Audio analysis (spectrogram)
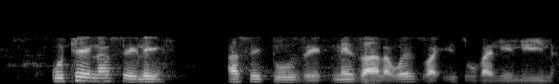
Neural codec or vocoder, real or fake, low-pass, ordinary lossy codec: none; real; 3.6 kHz; MP3, 32 kbps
